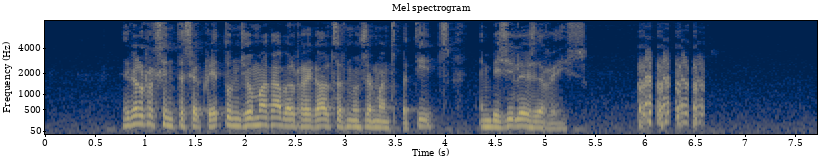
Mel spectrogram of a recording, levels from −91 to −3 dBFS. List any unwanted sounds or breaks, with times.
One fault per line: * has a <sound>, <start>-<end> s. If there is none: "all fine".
* has a laugh, 5.9-6.6 s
